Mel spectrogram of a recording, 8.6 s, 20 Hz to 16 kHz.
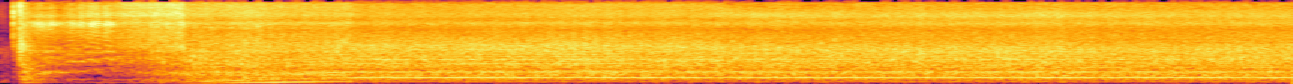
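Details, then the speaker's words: Onan 30EK natural gas generator with hard starting and shutdown with fault light after about five minutes; warm start: quick crank catches at once and settles into a steady even idle, clean warm start. "once it's warm when it's a warm start and we'll start right up not sure if it's warm enough to start right up now but we'll give it a shot"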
